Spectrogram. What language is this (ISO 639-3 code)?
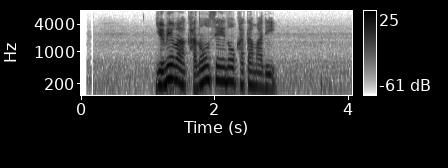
jpn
